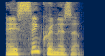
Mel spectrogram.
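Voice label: "asynchronism", British English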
